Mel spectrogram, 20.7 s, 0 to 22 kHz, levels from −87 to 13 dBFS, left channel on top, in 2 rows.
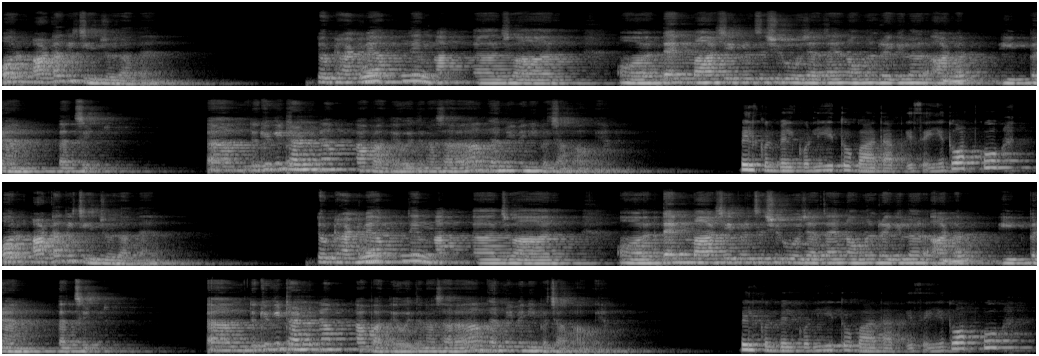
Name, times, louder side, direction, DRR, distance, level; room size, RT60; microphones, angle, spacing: voice 1, 0.0-1.6 3.2-3.8 4.1-4.4 4.7-9.6 10.0-11.2 12.4-16.4, equal, 35° right, 3 dB, 5.0 m, -26 dB
voice 2, 3.6-4.5 9.4-9.7 13.2-13.6 17.7-20.5, left 2 dB, 45° left, 6 dB, 1.4 m, -28 dB
20.5 x 20.0 x 7.2 m, 1.1 s
head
